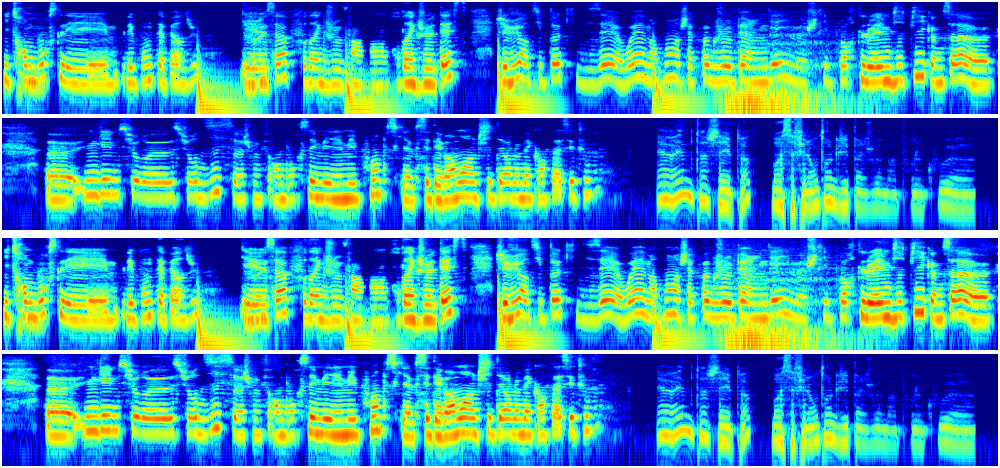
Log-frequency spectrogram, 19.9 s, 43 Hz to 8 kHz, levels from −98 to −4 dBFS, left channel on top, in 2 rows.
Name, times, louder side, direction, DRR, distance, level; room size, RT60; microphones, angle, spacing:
voice 1, 0.0-2.0 2.4-15.9, right 4 dB, 55° right, 0.9 m, -29 dB
sound 1, 1.9-2.5 3.4-4.0 4.9-5.6 6.5-7.1, equal, 10° right, 1.0 m, -40 dB
sound 2, 7.1-8.8, right 1 dB, 80° right, 3.4 m, -39 dB
voice 2, 16.5-19.7, left 1 dB, 15° left, 2.0 m, -42 dB
head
